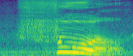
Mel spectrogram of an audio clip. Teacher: It's round oo, fool. And it can be one short syllable, fool, or a little longer, fool.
